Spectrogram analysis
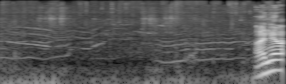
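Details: Newborn puppies just born to a dog named Heukhyang, giving thin, wavering whines that slide up and down, overlapping over several seconds, before a person's voice cuts in loudly at the end.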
